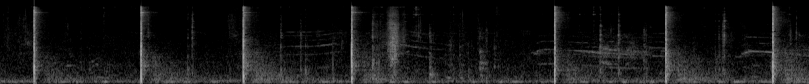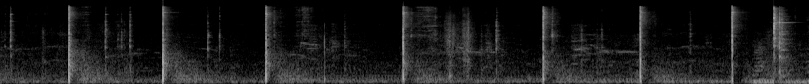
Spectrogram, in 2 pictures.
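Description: Hand hammer striking a steel machete blank held in tongs on a steel anvil: sharp metallic blows at about one a second, with a short double strike about four seconds in.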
